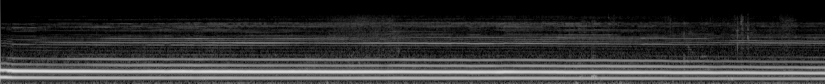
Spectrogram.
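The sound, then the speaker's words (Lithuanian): A wolf's long, unbroken howl holds a clear, steady tone for about eight seconds, its pitch sinking slightly toward the end, loud and alone with no talk. “Tai dabar skambinsim vilkam. Paklausom, tada pamėgdžiasim.”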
